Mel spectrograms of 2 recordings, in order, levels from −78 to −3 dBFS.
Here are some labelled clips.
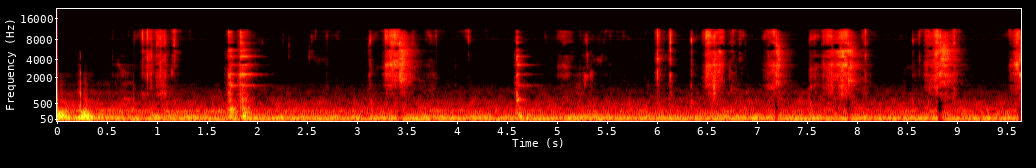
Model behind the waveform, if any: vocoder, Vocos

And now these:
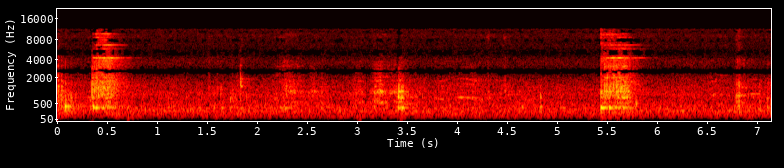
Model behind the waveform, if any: none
